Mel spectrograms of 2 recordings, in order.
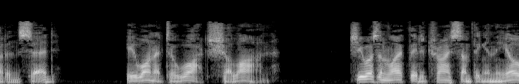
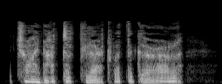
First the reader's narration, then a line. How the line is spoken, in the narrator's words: Wit whispered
